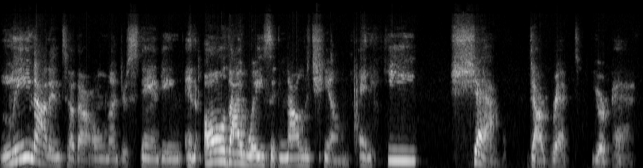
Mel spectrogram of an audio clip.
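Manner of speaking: low, slow, solemn verse; closing benediction; scripture recitation. Real, not acted. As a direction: recite it like a blessing.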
